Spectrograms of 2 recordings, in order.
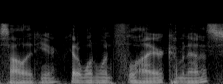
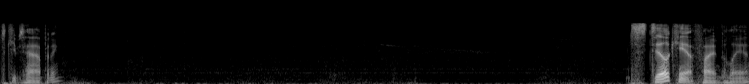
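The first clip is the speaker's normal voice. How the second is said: exasperated, fed-up, raised frustrated voice; 6 dB louder than usual. Still failing to find a land after repeated tries, frustrated. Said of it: "hear the frustration in my voice".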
